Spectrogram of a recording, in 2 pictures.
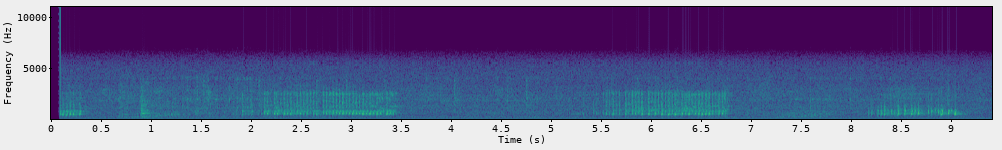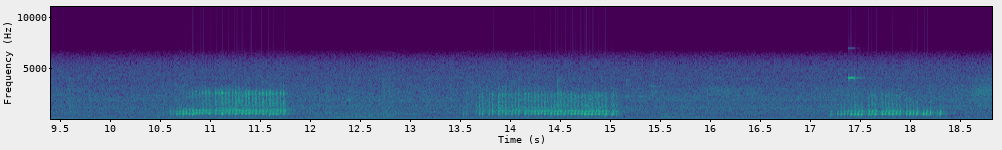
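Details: Foster kitten purring loudly: rough, rumbling bursts about a second long, returning roughly every three seconds, with a constant low hum between them.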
